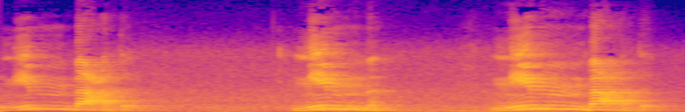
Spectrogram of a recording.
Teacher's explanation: النون الساكنة إذا جاء بعدها الباء قلبت ميما من بعد، نقول من بعد، من بعد قلبت النون الساكنة ميما إذا تلتها باء. · Term: الإقلاب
